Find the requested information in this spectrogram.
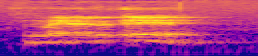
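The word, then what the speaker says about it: מראה: So, merah, I've got this as like the word mayor, or mayor of a city, merah, and mer-er. Mer-er and mer-ah. I think that's the proper pronunciation of it. But I don't want to make a big issue because... Yeah? Strong's H 4758. Mer-eh. Mer-eh. Yeah? So I think that's as close as I can get.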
